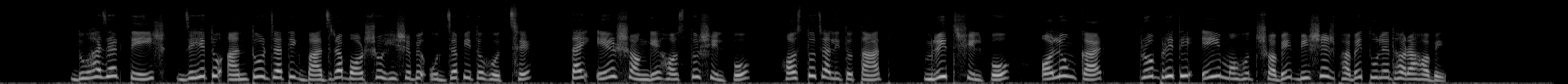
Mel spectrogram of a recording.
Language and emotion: Bengali, neutral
